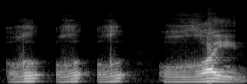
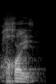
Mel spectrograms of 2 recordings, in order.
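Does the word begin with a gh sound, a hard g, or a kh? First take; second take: gh; kh. First: It begins with a voiced throaty gh sound. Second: It begins with a rough voiceless kh sound. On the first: The speaker calls it right. "That's the sound" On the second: The speaker calls it wrong. "It's not khain"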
